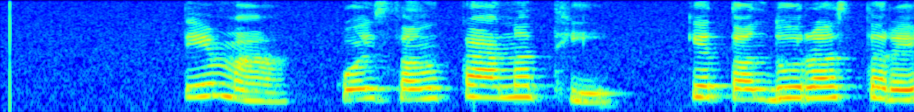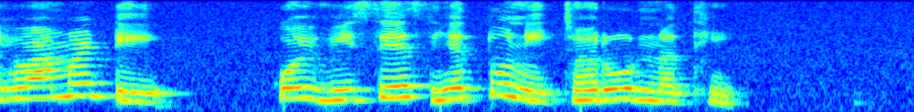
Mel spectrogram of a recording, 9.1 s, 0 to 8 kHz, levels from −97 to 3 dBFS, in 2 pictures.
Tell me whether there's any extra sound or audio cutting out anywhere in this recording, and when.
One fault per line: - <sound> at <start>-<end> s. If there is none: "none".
none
